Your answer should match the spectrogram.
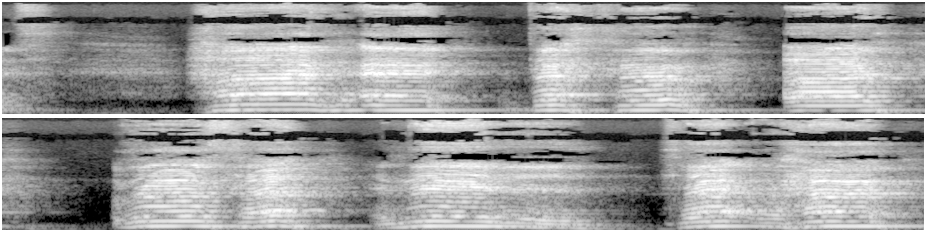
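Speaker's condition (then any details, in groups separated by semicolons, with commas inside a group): Dystonia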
